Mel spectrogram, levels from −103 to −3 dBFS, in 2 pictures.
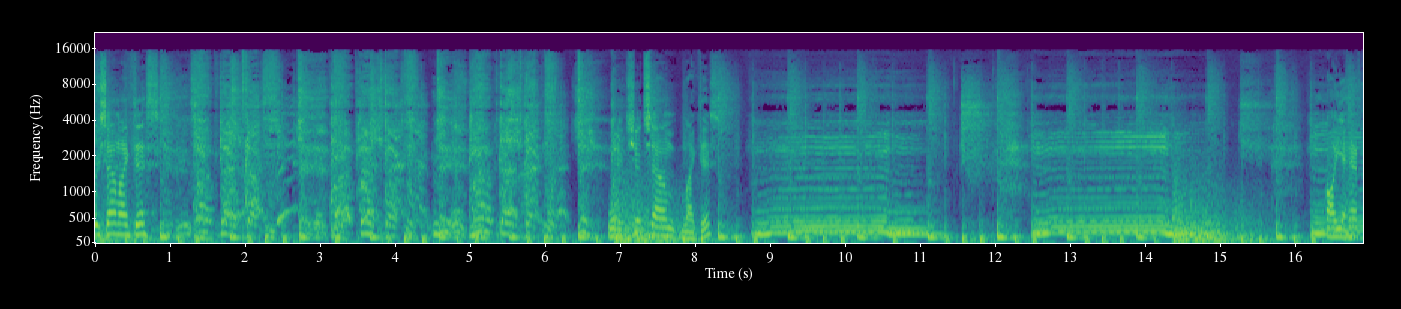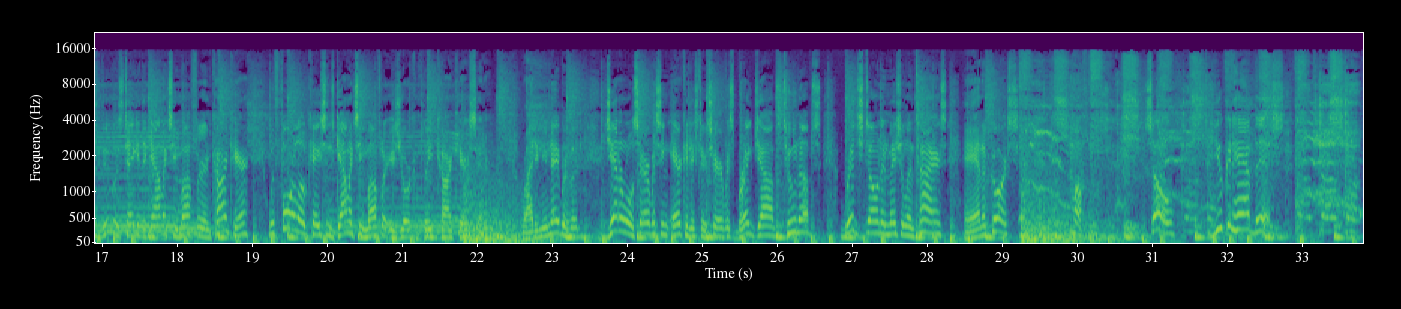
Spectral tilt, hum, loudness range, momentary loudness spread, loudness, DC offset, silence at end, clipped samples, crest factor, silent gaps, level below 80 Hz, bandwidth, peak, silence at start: -4.5 dB/octave; none; 2 LU; 5 LU; -25 LUFS; under 0.1%; 0 s; under 0.1%; 18 dB; none; -38 dBFS; 15.5 kHz; -8 dBFS; 0 s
